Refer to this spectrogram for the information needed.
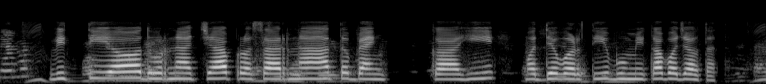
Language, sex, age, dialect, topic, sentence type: Marathi, female, 18-24, Varhadi, banking, statement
